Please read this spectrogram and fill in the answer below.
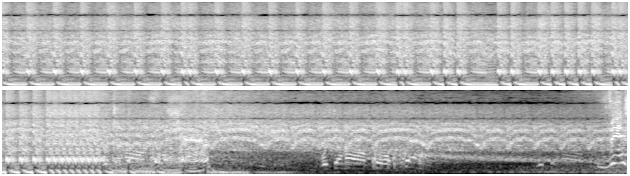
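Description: Uptempo hardcore music playing loud, driven by a fast, even kick drum. About eight seconds in the kicks drop out and the track falls into a quieter breakdown.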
